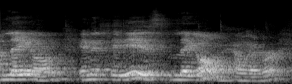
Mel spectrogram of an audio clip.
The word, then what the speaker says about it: león: But because it ends in the letter N, but the tonic syllable is here, does it break a rule? Does it break the rule? Yes, because the tonic syllable should have been here for it being a llana word, but the tonic syllable is here. It breaks the rule for llana words, therefore it gets an accent mark.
